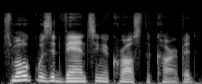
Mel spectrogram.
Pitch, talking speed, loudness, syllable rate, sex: 135 Hz, 180 wpm, -19 LUFS, 5.8 syllables/s, male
